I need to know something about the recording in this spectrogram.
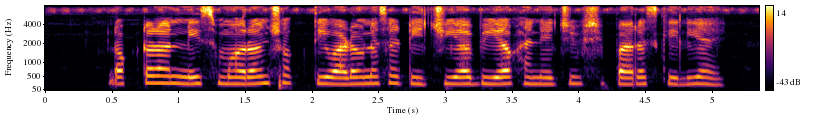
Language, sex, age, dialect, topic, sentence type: Marathi, female, 25-30, Varhadi, agriculture, statement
